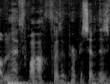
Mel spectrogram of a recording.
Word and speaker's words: Nethroi: Well, being a French-Canadian, Nef, that's pretty straightforward. In R-O-I, we pronounce Wa, and Wa is French for king. So, I prefer Nethroi as a name compared to Biolante, but that's just me.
